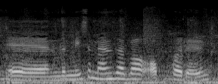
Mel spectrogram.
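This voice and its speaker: A woman's voice: medium pitch, fairly quick, rough recording. A young woman, chatting casually to viewers on her vlog while talking through a face mask, slipping English words into her talk. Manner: chatty, addresses viewers directly, mixes in English. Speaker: vlogger. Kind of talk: casual vlog chat to camera. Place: outdoors at a market and by a car. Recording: loud background music.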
